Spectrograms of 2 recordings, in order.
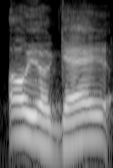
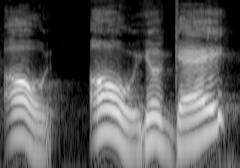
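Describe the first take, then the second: First: It is said in a casual, offhand way. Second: It is said in an overly gushing way.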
